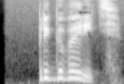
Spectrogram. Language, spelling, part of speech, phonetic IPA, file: Russian, приговорить, verb, [prʲɪɡəvɐˈrʲitʲ], Ru-приговорить.ogg
- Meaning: to sentence (to), to convict, to damn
